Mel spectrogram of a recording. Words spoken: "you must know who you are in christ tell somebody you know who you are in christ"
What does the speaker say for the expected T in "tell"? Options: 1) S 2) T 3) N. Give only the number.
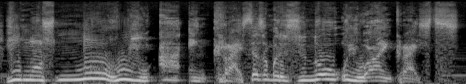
1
